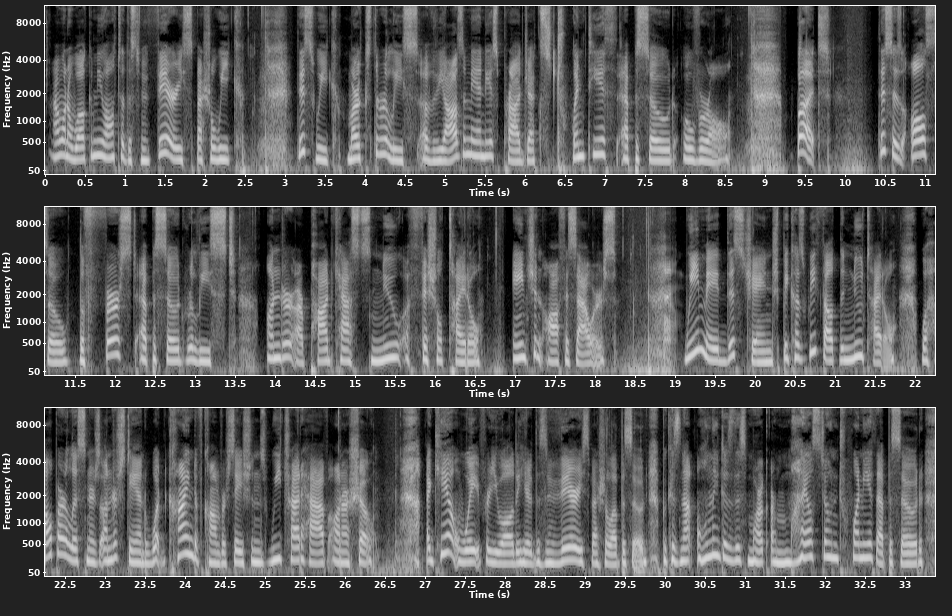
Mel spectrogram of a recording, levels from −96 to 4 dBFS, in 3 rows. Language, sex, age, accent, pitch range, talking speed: English, female, 20-39, American, 180-235 Hz, 160 wpm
